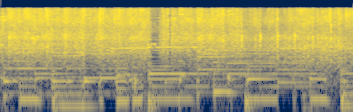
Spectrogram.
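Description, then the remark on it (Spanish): An audience at a Caja Rural de Extremadura event applauds in a dense, steady roar of clapping lasting several seconds, with low, droning musical tones playing underneath throughout. “Suena muy bien los aplausos.”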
